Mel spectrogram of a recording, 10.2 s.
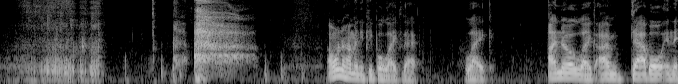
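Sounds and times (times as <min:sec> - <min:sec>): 
sipping chamomile tea: 0:00.0 - 0:04.5
speech: 0:05.0 - 0:06.4, 0:07.0 - 0:07.4, 0:08.2 - 0:10.1.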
